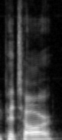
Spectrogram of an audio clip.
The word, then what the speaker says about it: Petar: Am I pronouncing it correctly, PETAR? Yeah, Hake, your pronunciation is good.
